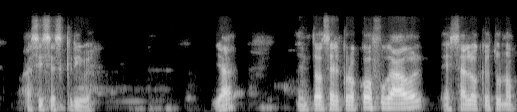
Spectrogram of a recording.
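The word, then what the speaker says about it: Cockcroft-Gault: creatinina, puedes hacerlo con Crocov-Gaul, ¿ya? Crocov-Gaul se escribe Cockcroft, termina en T, Gaul, ¿ya?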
